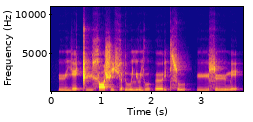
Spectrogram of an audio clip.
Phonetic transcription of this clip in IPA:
ʉː j e ǁ y x ɑ ʃ i ç ɵ ɗ uː lʲ u j u | ɵː ɾ y tʲ ɬ u | yː ɬ ʉː m e

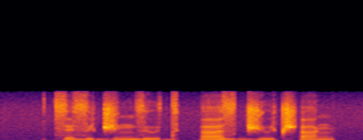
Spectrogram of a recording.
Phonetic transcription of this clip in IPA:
t͡s ɛ z ɯ d͡ʒ ɛ ŋ z ɯ d | a z d͡ʒ ɯ t͡ʃʼ a ŋ

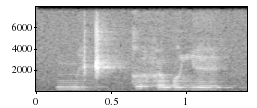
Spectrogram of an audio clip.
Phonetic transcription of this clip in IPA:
ŋ͡m i t͡ʃ kː ɵ h œ w ɔ ʎ e

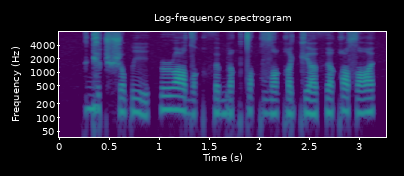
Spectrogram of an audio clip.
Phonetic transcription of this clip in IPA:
ɡʲ ʌ t͡ʃ ʃ ɔ p i | ɹ ɔ dˤ ɑ q θ ɛ b i q tˤ ɛ q zˤ ɑ q ɨ kʲ ɑ θ i q ɔ sˤ ɛ

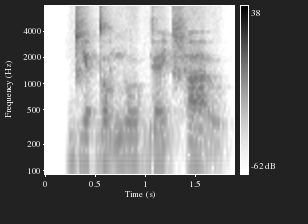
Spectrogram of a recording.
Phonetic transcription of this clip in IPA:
d͡ʑ ɛ˦ ʔ d ɔ̰˦˨ ɲ o˦ ʊ̯ ɡ ɛ˨ t͡ɕʰ a̰˦˨ ʊ̯

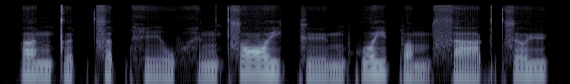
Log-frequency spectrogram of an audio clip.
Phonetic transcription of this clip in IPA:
ɐ˧ n t̪ ɵ˨ t̚ t͡s ɐ˧ t̚ h iː˨ w h ɪ˧ ŋ t͡s ɔː˥ j k yː˨ m kʷ ɐ˥ j p ɐ˨ m s aː˨ k̚ t͡s ɵ˥ ɥ

